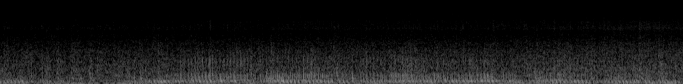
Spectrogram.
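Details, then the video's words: Cat purr on a rainy night: a low, even vibrating drone rising slightly in loudness midway, set against constant gentle rainfall. "a purring cat"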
